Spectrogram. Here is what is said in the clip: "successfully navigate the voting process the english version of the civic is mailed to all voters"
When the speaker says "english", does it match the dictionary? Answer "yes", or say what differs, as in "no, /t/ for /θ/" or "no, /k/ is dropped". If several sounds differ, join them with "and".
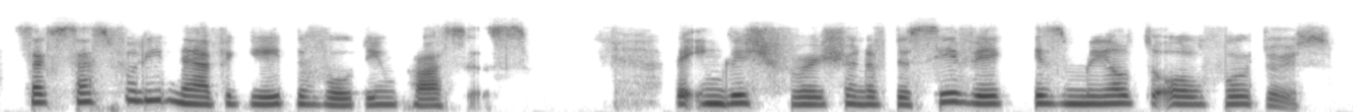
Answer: yes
